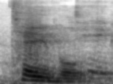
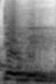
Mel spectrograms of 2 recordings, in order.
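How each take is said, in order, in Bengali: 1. দ্বিতীয় সিলেবলটি একটি সাধারণ স্বরধ্বনিহীন 'bl'। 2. দ্বিতীয় সিলেবলে একটি স্পষ্ট 'i' স্বরধ্বনি আছে। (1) "কারেক্ট উচ্চারণটা হচ্ছে টেবল" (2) "most of the time ভুল করে যেটা উচ্চারণ করি"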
